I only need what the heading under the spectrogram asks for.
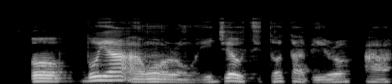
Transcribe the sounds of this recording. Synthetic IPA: ɔ˧bo˦ja˦a̰˦˨w̃ɔ̃˧ɔ˨ɾɔ̃˨w̃ɔ̃˨i˨˦d͡ʒɛ˦o˦˨ti̥˨tɔ˦ta˦˨bi˨˦ɾɔ˦a˦˧

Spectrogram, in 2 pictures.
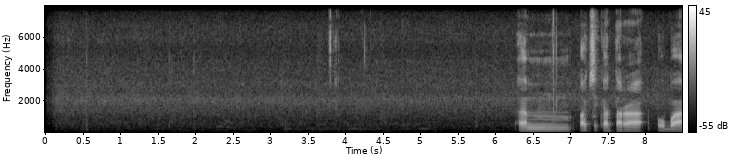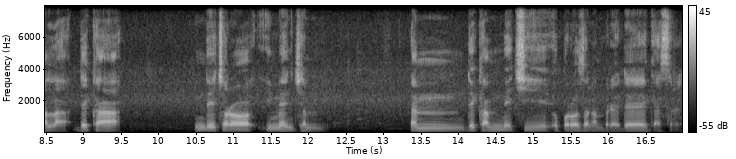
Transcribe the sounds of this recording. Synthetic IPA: e˨m̩˨ɔ˦t͡ʃɪ˨ka˨ta˨ɾa˨ʊ˦bɔ˦a˨la̰˨dɪ˦ka˨ | n̩˦dɪ˦t͡ʃɔ˦ɾɔ˦ḭ˦me˨n̩˨d͡ʒe˨m̩˨ | e˨m̩˨dɪ˦ka˨m̩˦me˦t͡ʃi˦o̰˦k͡po˦ɾo˦za˨na˨m̩˨bɾe˨de˦ɡa̰˨sɾɪ̰˨

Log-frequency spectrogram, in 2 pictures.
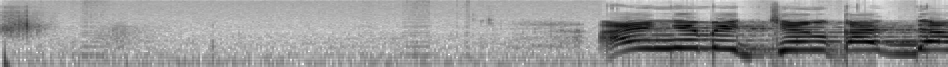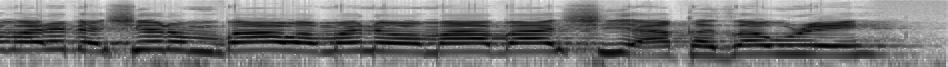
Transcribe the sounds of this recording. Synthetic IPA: ʔa˦ɲji˦bɪ˨kʲːɪ˦ŋkʼɐ˦dːɐ˦mɐ˦rda˨ʃɪ˦ɽɪ˨mbaː˦wa˨mɐ˦noː˨maː˦baː˦ʃiː˦ʔa˨kɐ˨zɐ˦wɽeː˦

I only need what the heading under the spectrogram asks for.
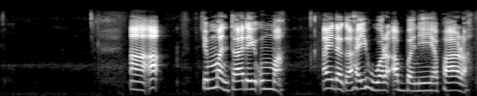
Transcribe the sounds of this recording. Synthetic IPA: ʔaː˨ʔa˨ʔ | kʲɪ˦mːɐ˦˨ntaː˦da˦jʔʊ˦mːa˨ | ʔa˦jdɐ˨ɡa˨ɦa˦jhʊ˨wɐ˦rʔa˦bːa˨neː˦jaː˦ɸaː˦ɽa˨ʔ

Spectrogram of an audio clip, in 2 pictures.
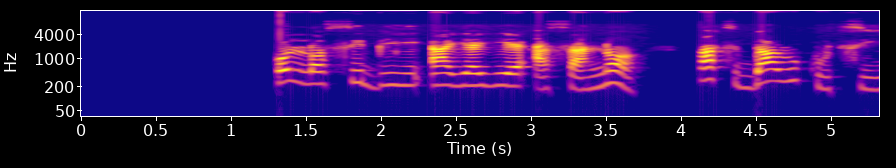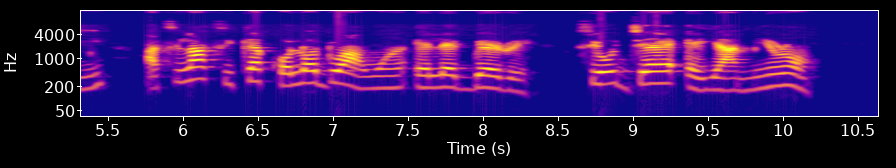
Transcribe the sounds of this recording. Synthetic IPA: o˦lɔ˧si˦bi˧a˧jɛ˧jɛ˧˦ʔa˨sa˨nãː˦˨ | la˦ti˧ɡ͡ba˦ɾu˦ku˨ti˨˦ | a˨ti˧la˦ti˧kɛ˦kɔ˨˦lɔ˦dõ˦a˦˨w̃ɔ̃˧ɛ˧lɛ˧ɡ͡bɛ˦˨ɾɛ˨ | ti˦o˦d͡ʒɛ˦ɛ˦˨ja˨mĩ˨˦ɾ̃ã˦˨

